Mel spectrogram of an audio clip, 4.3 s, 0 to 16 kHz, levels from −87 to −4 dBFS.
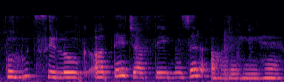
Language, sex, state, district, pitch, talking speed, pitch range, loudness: Hindi, female, Uttar Pradesh, Jalaun, 220 Hz, 140 wpm, 200-250 Hz, -38 LUFS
